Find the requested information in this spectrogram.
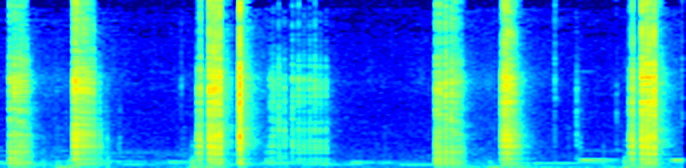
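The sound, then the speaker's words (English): A wooden rocking chair creaks over and over in a steady back-and-forth rhythm, each pass giving a pair of scratchy, strained groans with faint squeaky overtones. No one speaks. “It sounded like it was right above me. What was it? I asked myself. The answer came to me in a flash. It was a rocking chair.”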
